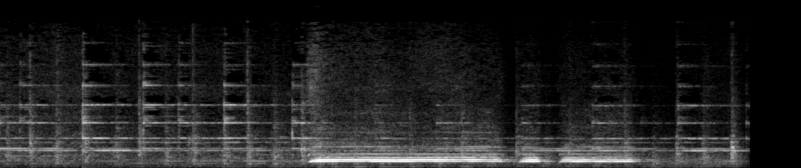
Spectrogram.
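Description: Steam locomotive whistle of the E.P. Ripley sounding several notes at once: one long blast about two seconds in, then two shorter blasts. The sound cuts off suddenly shortly before the end.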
